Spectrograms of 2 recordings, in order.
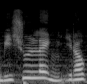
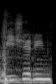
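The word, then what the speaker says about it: Michelin: 매기는 가이드는 레드 가이드입니다 우리가 보통 미슐랭이 말하는데 이건 기드 미슐랭이란 는 프랑스어를 그대로 발음한 거고 한국에서는 한국 지사가 미쉐린 코리아로 사명을 정하면서 미쉐린 가이드가 공식 명칭이라고 합니다이 미쉐린 가이드는 1900년 앞서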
